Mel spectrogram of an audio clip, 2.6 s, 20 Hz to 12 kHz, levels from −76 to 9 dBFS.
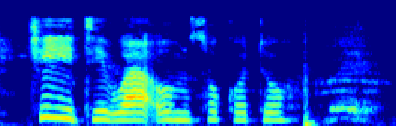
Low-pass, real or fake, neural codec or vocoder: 7.2 kHz; real; none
